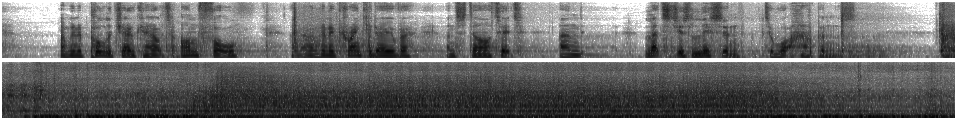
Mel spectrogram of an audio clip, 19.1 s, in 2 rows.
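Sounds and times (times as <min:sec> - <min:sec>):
car engine fast idling: 0:09.7 - 0:19.0.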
